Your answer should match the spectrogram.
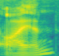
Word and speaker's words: Ian: Well firstly, his name is pronounced Ian because I have met Ian Ziering. I met him in Bondi. And I said, hello, Ian. And he said, thanks for saying it's Ian.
